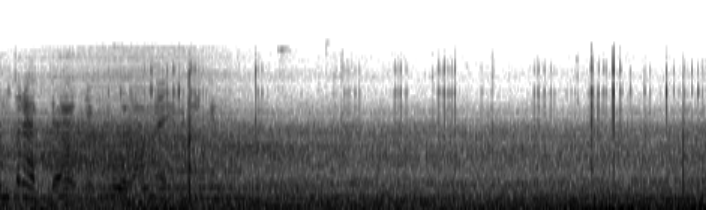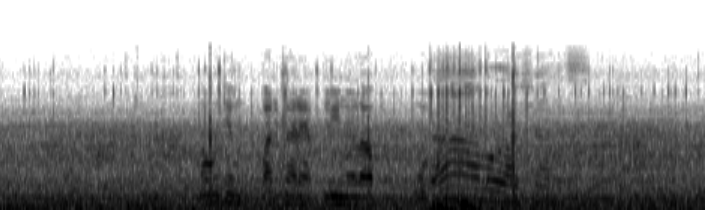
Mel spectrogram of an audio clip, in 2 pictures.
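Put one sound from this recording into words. Road noise rumbles steadily from inside a moving car.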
